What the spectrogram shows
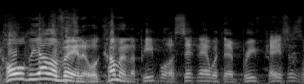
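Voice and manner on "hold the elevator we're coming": mom calling out. Retold or imitated. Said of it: "my mom's like".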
